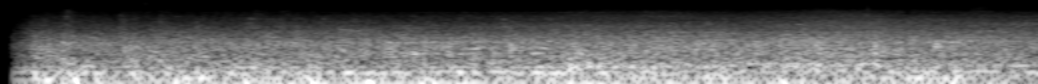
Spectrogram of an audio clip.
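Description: City road traffic: a bus and cars driving past on the street below, a steady low rumble of engines and tyres.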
